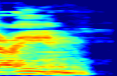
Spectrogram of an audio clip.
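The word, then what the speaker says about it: عين: Ain has no counterpart in English. So I'm going to give you a few tips to pronounce the ain correctly. First, you have to keep your mouth open wide as if you are smiling, like this.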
